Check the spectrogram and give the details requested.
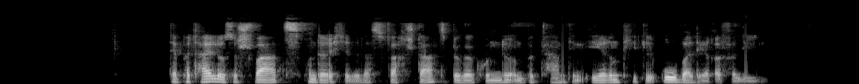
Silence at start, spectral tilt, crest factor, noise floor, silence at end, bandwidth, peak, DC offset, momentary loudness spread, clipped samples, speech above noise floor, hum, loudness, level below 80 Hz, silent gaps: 1.7 s; -4.5 dB/octave; 22 dB; under -90 dBFS; 1 s; 10 kHz; 0 dBFS; under 0.1%; 13 LU; under 0.1%; over 69 dB; none; -21 LUFS; -50 dBFS; none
